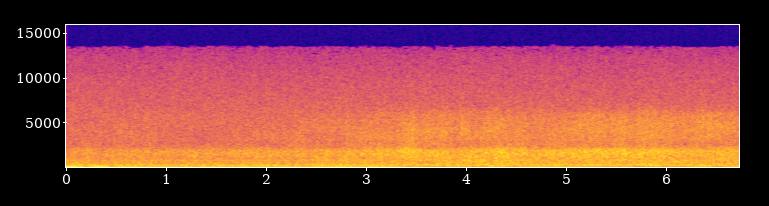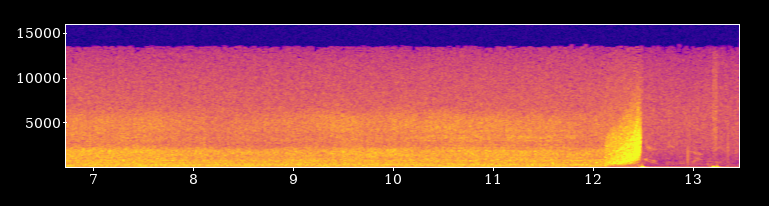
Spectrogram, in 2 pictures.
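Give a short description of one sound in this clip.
A motorboat engine roars as the boat speeds across the water.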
